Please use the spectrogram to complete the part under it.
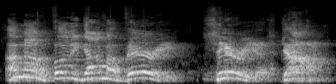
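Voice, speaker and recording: A man in his fifties with a rural Southern US twang, preaching a folksy, rambling, storytelling sermon in an excitable, colloquial way. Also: very high voice, moderate pace. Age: 50s. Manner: excitable, colloquial, chuckles through anecdotes. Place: church hall with responding congregation. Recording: echoey church room, distant microphone.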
